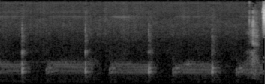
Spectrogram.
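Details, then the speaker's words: IKARE double electric breast pump running, apparently in massage mode: quiet rhythmic motor hum with a soft click about once a second, possibly quieter than a Spectra pump. "pretty quiet I think it might be more quiet than the spectra is one that I have"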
